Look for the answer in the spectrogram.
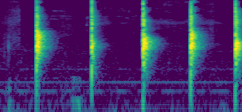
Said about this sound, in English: Slow clap.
